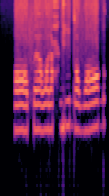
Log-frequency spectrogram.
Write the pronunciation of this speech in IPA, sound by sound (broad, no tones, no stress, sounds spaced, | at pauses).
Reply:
ɒː f ɛː lˠ iː ħ ɡ i d ɒ v ɒː ɡ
